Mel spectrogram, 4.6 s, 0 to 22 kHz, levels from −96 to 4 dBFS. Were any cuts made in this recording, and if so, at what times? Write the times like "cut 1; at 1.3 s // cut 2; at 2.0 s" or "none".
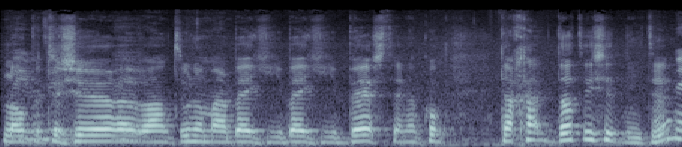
cut 1; at 1.2 s // cut 2; at 1.9 s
